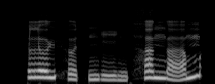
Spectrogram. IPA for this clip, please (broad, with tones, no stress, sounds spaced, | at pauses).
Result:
l ɵ˥ ɥ h ɵ˨ t̚ ŋ iː˨˩ ŋ h ɐ˧ ŋ ɐ˨˥ m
